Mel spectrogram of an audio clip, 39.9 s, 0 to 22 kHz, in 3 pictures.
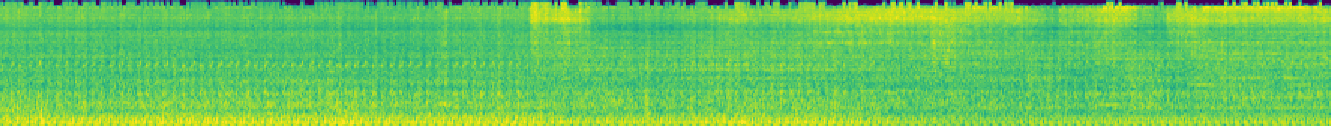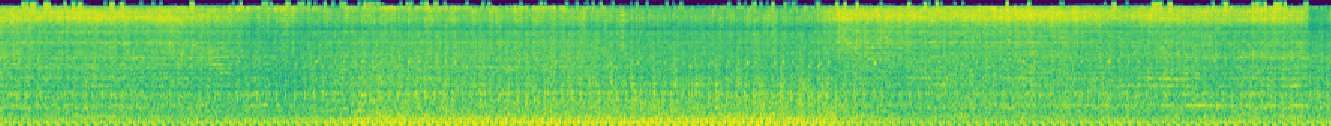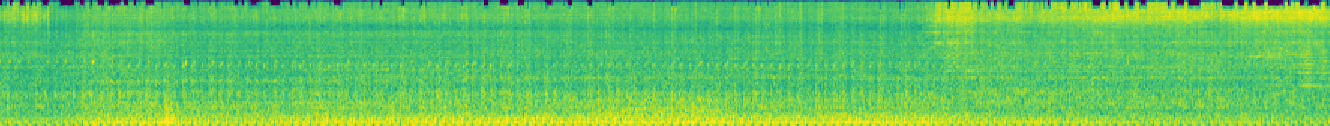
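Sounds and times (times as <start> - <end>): sawmill engine running: 0.0 - 39.9
sharp knock: 28.2 - 28.8
high saw hiss: 33.4 - 39.9.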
